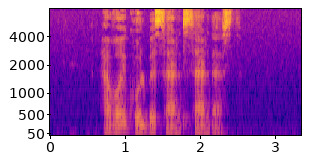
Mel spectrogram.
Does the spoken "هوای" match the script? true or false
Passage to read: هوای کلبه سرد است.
true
